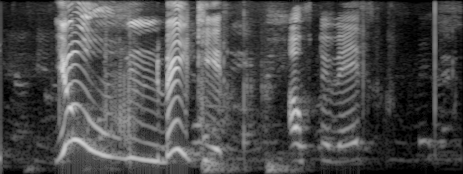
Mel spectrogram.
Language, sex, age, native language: Icelandic, male, 10, Icelandic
